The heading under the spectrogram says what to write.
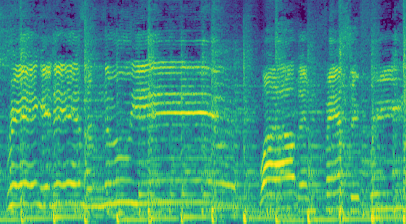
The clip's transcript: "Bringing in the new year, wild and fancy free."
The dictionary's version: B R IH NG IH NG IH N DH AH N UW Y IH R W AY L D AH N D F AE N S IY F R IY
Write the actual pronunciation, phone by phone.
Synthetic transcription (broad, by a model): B R IH NG IH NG IH N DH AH N UW Y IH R W AY L D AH N F AE N S IY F R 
